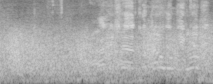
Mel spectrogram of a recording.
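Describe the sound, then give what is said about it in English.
Artillery shelling by government forces bombarding Misrata produces a dense, continuous rumble of deep booms that holds a steady level throughout. “But the return to normality is hampered by shelling from government forces. Now that Gaddafi's troops have withdrawn from the city, his artillery is free to bombard Misrata from kilometers away.”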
